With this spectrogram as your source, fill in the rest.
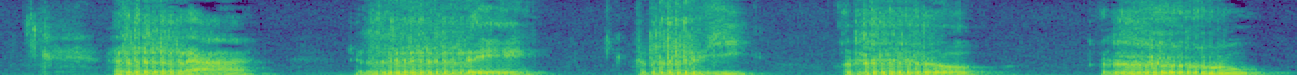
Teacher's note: da boca sem tocar e perto dos dentes de cima e quando você soltar o ar com pressão a língua vai tremer tocando no céu da boca tá R E aí você acrescenta a vogal que você quiser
